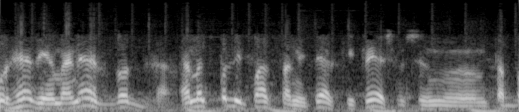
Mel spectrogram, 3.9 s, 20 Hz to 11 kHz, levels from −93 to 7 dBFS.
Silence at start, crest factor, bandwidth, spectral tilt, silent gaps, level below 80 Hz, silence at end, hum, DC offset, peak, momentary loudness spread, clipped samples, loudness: 0 s; 14 dB; 6 kHz; -9 dB/octave; none; -34 dBFS; 0 s; none; under 0.1%; -4 dBFS; 7 LU; under 0.1%; -20 LUFS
